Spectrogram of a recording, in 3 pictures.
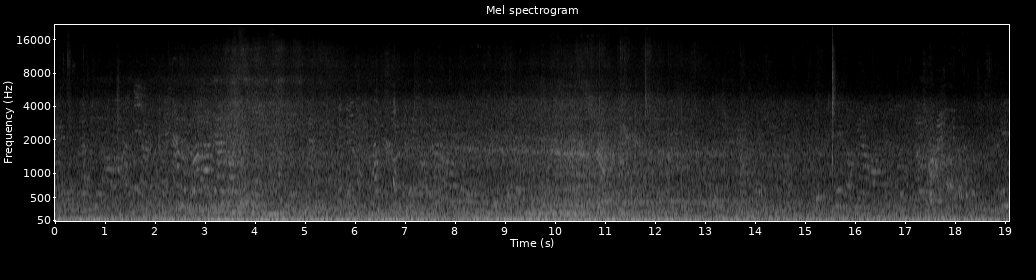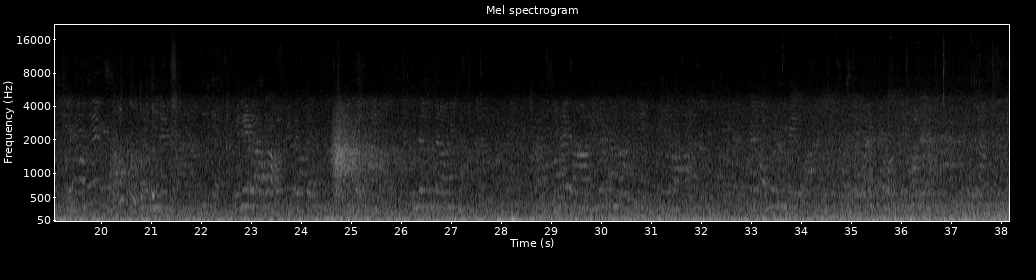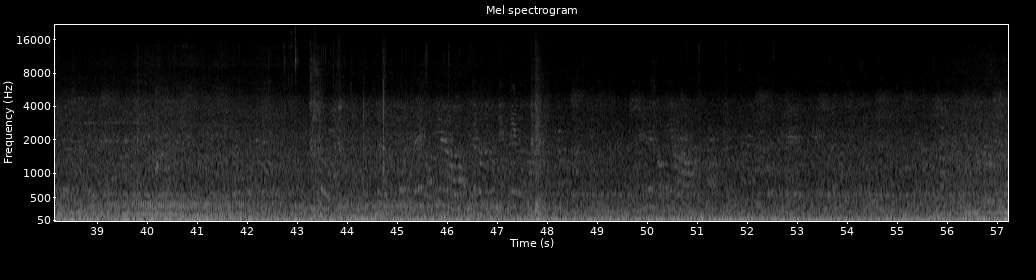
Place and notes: Ln., Sec., Zhongxiao E. Rd., Xinyi Dist., Taipei City - holiday
holiday, traffic sound, Many tourists
Taipei City, Taiwan, 18 December, ~15:00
